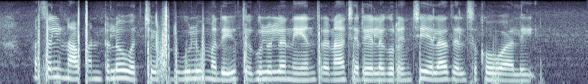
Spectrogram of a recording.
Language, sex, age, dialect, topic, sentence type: Telugu, female, 25-30, Central/Coastal, agriculture, question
